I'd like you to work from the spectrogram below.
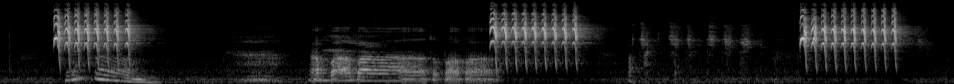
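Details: Juvenile Malabar parakeets kept as pets indoors, called noisy: three loud bursts of rapid, harsh chattering notes, about a second each, separated by a woman's soft talk and quieter squeaks.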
